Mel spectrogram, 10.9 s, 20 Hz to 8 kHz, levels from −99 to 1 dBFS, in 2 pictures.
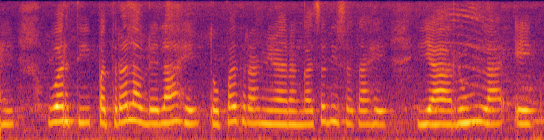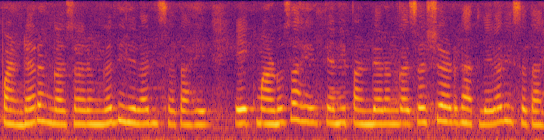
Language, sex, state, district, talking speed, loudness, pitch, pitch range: Marathi, female, Maharashtra, Solapur, 160 wpm, -18 LUFS, 275 Hz, 265-290 Hz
